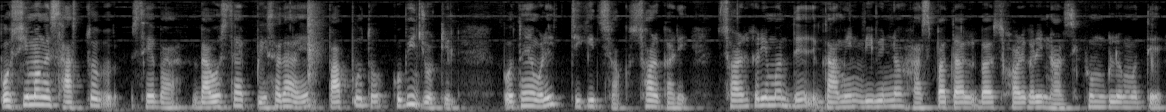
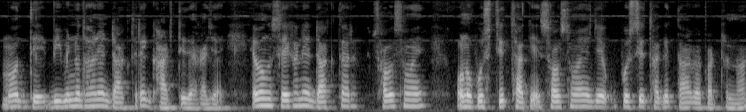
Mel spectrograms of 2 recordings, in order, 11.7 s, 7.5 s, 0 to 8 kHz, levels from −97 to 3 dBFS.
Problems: none marked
